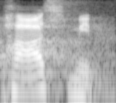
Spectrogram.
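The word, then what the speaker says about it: plasmid: นะ ครับ ต่อ มา pass smit อ่าน ว่า pass smit pass smit ก็ คือ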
